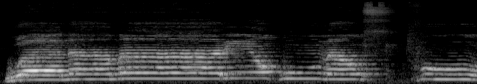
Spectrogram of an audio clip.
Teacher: di akhir ayat huruf ta marbutohnya diubah menjadi huruf ha yang tafkhim yang tebal dan dibaca sukun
